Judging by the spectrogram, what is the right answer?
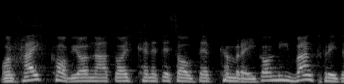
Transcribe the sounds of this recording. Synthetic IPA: ɔnr̥ajθkʰɔvjɔnadoɨð̥kʰɛnɛdɛθɔlˠdɛb̥̚kʰəmrejɡɔnɪvaŋkʰb̥riːd

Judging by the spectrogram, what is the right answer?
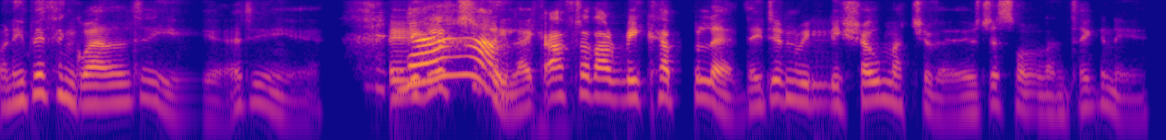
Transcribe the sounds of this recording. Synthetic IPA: wɛnibeːθə̃nɡwɛlˠdiə̰dienaat͡ʃəlˠilajkaftəðəɹikʰəplˠɪtðejdɪdⁿn̩tɹiːliʃoʊmət͡ʃɔvəəzd͡ʒəsthoːlˠãntʰɪɡnḭ

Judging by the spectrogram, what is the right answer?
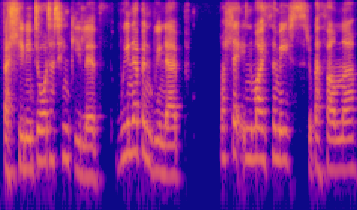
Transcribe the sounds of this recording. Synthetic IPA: vɛɬinindoːd̥atʰinɡɪlˠɪð | winɛbənwinɛb̥ | vaɬɛʔɪnmajθəmisriwbɛθalˠnːa

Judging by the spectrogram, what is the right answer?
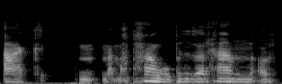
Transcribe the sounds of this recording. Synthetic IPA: aɡmmamapʰawbənəðɔrhanɔ̰r

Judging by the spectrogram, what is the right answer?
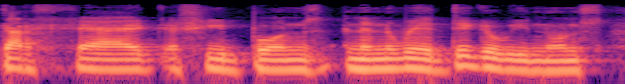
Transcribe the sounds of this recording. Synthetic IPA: ɡ̥arɬɛɡəʃiːbʊndənənwɛdɪɡəwiːnʊns

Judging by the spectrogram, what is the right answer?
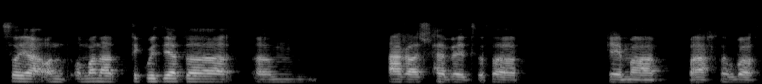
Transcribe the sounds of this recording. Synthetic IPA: sojaɔ̰ndɔnmanad̥ɪɡwɪðjada | əːm | aɾaɬhɛvɨd̥vaθa | ɡ̥eːma | b̥aːχnərubaθ

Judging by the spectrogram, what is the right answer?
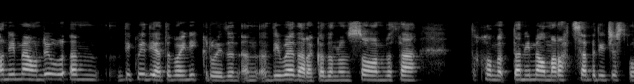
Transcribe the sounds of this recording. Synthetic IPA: ɔnːimɛwnrɪwəmðɪɡwɪðjadəvɔjnɪɡrʊɨðənə̰nə̰nðɪwɛðaɾaɡ̥ɔðɔnuːnsoːnvaθḁ | χɔmad̥animɛwnmaɾatʰabwɛdid͡ʒəstː

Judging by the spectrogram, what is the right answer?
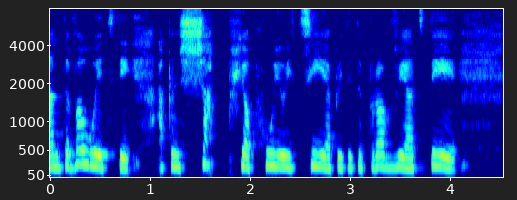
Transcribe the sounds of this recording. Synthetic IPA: andəvəwɨdːiakənʃapʰjɔpʰuɨʊɨtʰiːabiːdidəbrɔvjadːi

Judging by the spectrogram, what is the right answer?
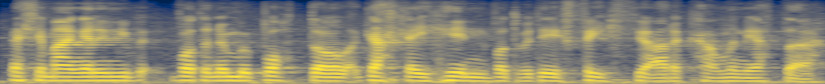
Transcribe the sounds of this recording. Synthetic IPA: vɛɬimaaŋaninivoːdənəmɪbɔdɔlˠəɡaɬajhɪnvoːdwɛdifejθjɔaɾəkʰalˠɪnjada

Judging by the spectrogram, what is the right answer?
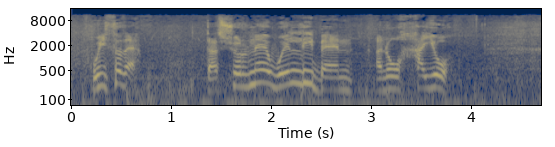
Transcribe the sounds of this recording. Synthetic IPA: wiθɔðɛd̥aʃʊrnɛwɪlibɛnənoːhajɔ

